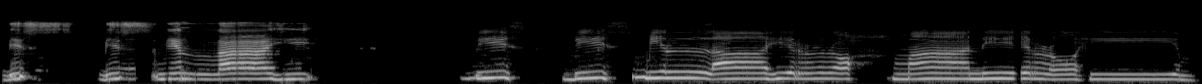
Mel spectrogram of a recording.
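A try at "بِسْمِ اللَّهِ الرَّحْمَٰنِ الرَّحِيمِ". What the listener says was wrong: Bisnya jangan bis, jangan terseret. Bis langsung saja. Bis. Bis bis itulah. Coba ro-nya hirroh ditebalkan. Hirrohman.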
